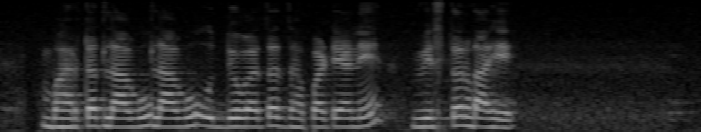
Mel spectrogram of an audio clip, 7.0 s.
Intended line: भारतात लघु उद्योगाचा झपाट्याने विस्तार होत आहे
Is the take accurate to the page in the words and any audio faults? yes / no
no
